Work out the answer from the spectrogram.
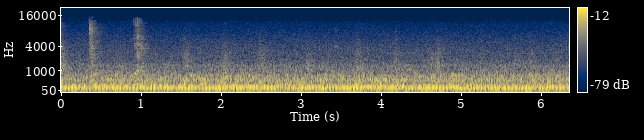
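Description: Goya plantain chips crunching as they are chewed, with two sharper crunches in the first second and fainter ones after, over a steady low hum.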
